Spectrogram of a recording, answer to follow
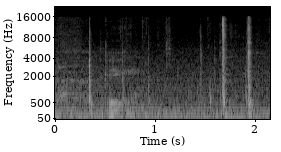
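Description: Car key being worked in a steering-column ignition switch: a few sharp clicks, two of them close together near the end, with the key ring jangling.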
